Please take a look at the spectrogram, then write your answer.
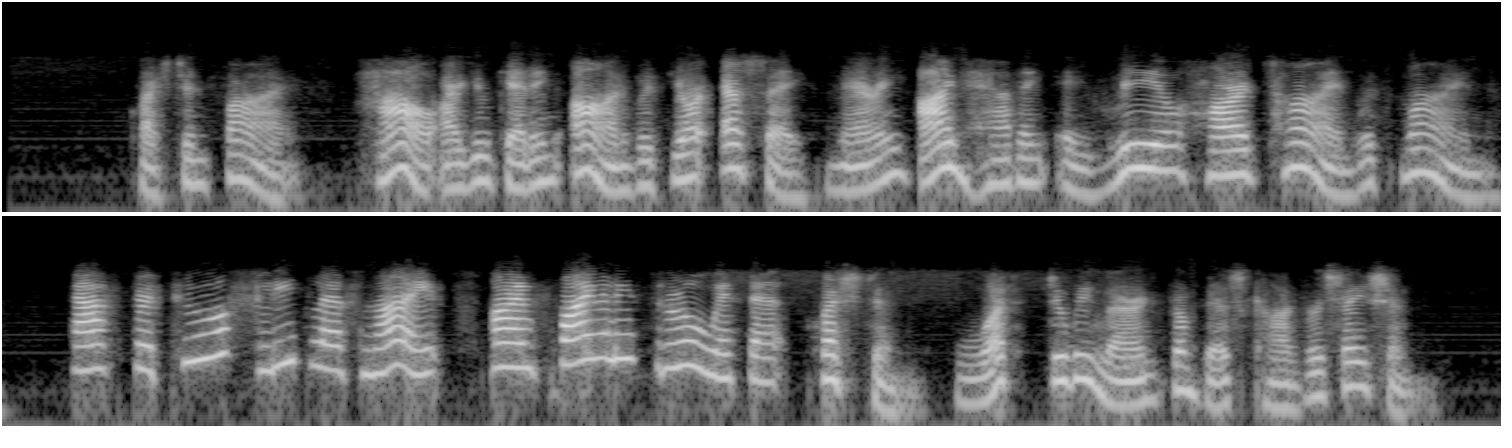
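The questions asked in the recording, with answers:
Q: What do we learn from this conversation?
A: Mary has finally finished her essay.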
